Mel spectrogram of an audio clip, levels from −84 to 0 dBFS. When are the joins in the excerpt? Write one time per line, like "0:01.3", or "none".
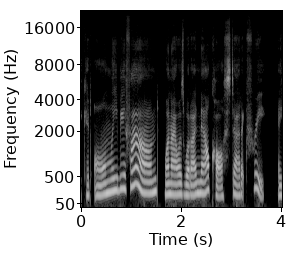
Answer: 0:01.6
